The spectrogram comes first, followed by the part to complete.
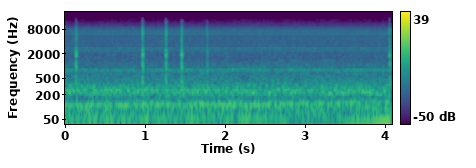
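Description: A car engine running at a crawl in slow traffic, heard from inside the cabin as a steady low hum, with a handful of sharp irregular clicks in the first two seconds.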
